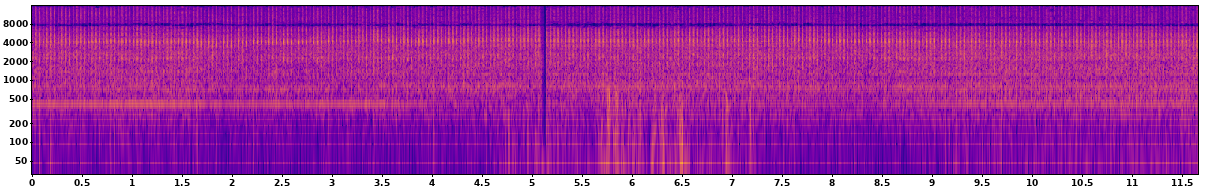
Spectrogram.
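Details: 2004 VW Passat 1.8T GLS engine: fast, even light ticking, about three per second, from the rear of the engine area. It is intermittent and louder at startup; some suspect a lifter, unconfirmed.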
